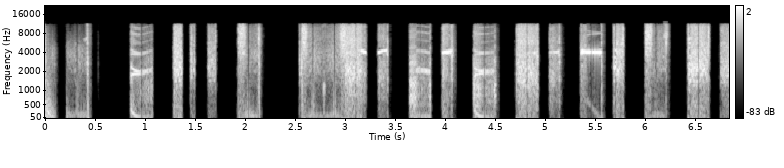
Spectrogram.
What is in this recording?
A few sample cuts from my song The Man (totally processed)
breakcore, freaky, glitch, glitchbreak, techno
